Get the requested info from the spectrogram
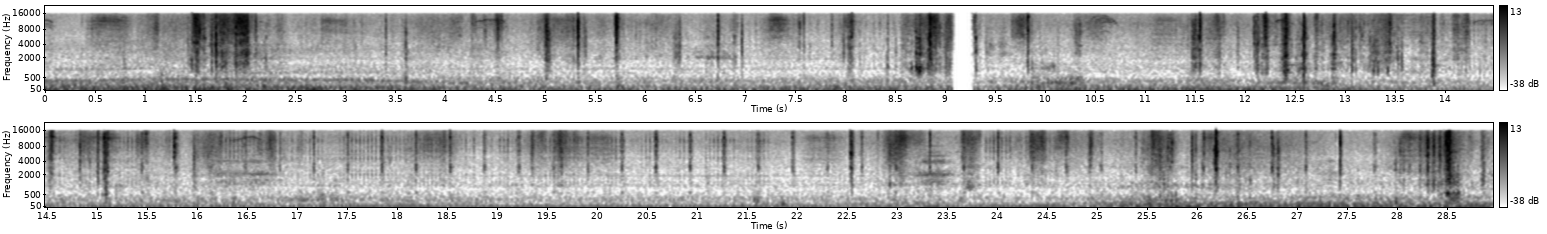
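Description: Inside a car driving slowly: a steady low engine and road rumble, with frequent small rattles and clicks like jangling keys. The sound cuts out completely for a moment about nine seconds in.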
